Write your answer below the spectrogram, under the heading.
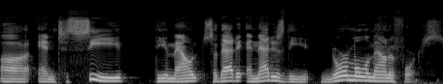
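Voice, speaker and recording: This man has a normal speaking voice, a fairly high pitch and lively intonation, captured in a very clean recording with a silent background. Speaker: research analyst and podcast co-host. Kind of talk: heated debate. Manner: interrupting, rapid-fire.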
